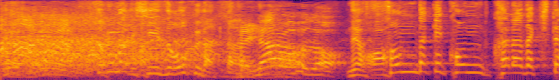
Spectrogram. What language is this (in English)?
Japanese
